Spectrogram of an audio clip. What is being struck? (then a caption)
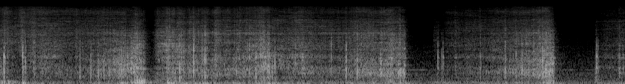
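Styrofoam food tray. Long nails scratch and tap along the embossed underside and edges of an empty, tilted black styrofoam food tray, which is hollow and lightweight. Continuous dry, crackly scraping runs throughout, with brief sharp taps and short pauses where the sound drops away.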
